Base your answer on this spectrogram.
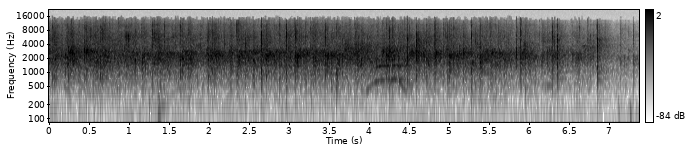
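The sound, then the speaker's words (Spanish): A church audience applauding, a steady, even wash of clapping that holds at a fairly low level for the whole stretch. “dale un fuerte aplauso a Dios.”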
